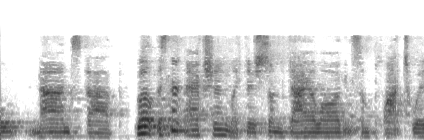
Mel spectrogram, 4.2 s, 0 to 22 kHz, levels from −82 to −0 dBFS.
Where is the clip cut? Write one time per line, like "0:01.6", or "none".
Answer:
0:01.3
0:01.8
